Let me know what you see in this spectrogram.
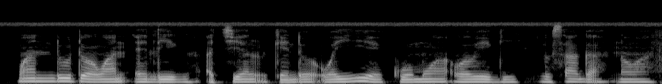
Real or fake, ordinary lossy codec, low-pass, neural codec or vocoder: fake; none; 7.2 kHz; vocoder, 44.1 kHz, 128 mel bands every 256 samples, BigVGAN v2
